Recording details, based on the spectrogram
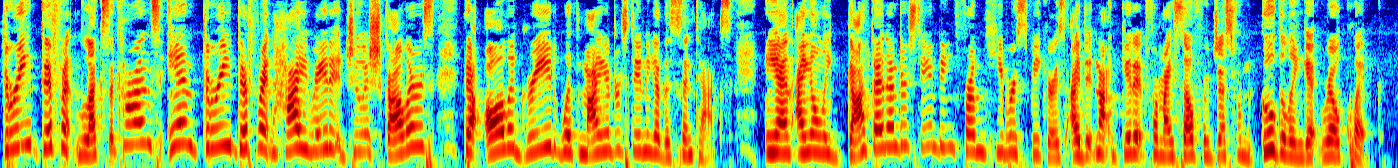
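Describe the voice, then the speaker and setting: A woman's voice: high-pitched, moderate pace, fairly bright tone, no room sound, poor audio. A woman debating live online, defending herself and explaining a grammar point step by step in an insistent tone.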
